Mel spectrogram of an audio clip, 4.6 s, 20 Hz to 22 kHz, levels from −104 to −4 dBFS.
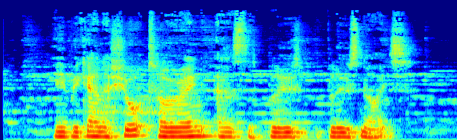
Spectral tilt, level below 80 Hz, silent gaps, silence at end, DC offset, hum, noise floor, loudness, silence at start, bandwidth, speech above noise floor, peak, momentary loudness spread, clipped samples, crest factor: -8 dB/octave; -50 dBFS; none; 0.55 s; under 0.1%; none; -51 dBFS; -22 LUFS; 0.55 s; 13 kHz; 30 dB; -8 dBFS; 13 LU; under 0.1%; 14 dB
